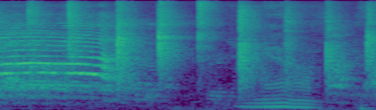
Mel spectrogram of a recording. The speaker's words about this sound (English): One round of applause.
